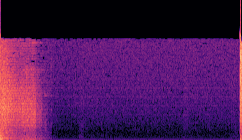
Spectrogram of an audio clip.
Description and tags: The dungeon drum set. Medieval Breaks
